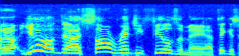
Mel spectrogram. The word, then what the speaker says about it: Fils-Aimé: I saw Reggie Fils-Aimé. I think is how you pronounce his last name.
